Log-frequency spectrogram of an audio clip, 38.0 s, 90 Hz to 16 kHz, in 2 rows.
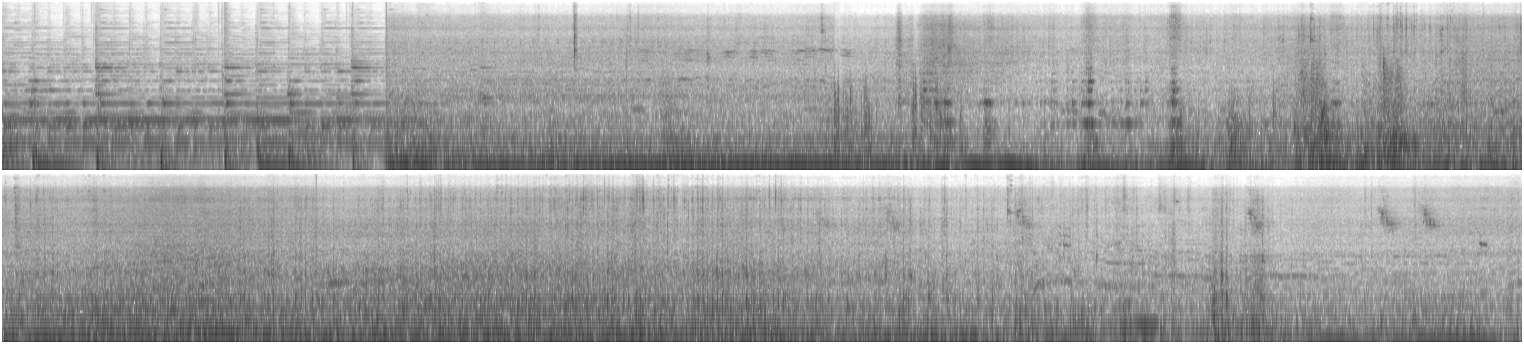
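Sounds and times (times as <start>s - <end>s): sliding pitch tone: 0.0s - 7.4s
vehicle engine rumbling: 0.0s - 38.0s.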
